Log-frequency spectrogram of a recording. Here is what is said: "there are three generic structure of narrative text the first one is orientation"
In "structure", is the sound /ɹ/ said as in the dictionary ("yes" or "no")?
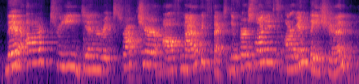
yes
